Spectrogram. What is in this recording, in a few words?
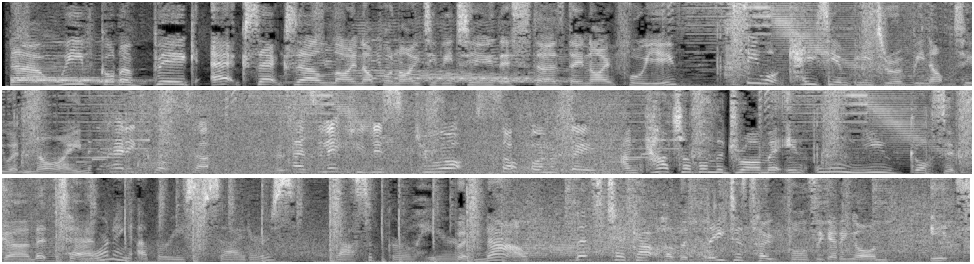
continuity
